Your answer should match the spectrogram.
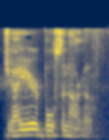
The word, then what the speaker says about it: Bolsonaro: which I don't know if I pronounce his name correctly, but it's Jair Bolsonaro. – Bolsonaro. Say it for me. – Jair Bolsonaro.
